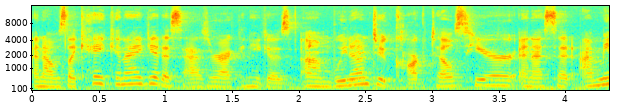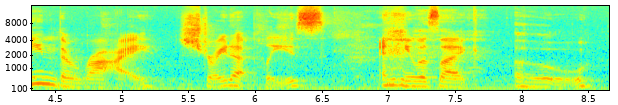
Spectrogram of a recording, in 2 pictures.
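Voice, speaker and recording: A woman with a Southern Kentucky accent speaks at a moderate pace, her fairly low pitch making very wide swings. Noticeable background noise is present. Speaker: bourbon tasting guest. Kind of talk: casual chat.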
